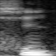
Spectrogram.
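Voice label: "xin", pinyin voice, neutral tone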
